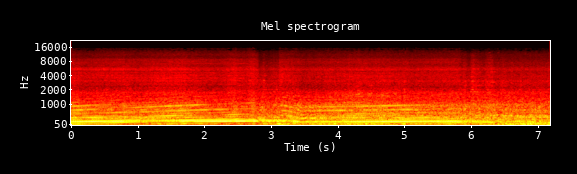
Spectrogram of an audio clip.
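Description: Rally car engine under hard acceleration, heard from inside the cabin. It climbs in pitch through the revs, drops back at an upshift about three seconds in, climbs again, and drops at a second shift near six seconds.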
